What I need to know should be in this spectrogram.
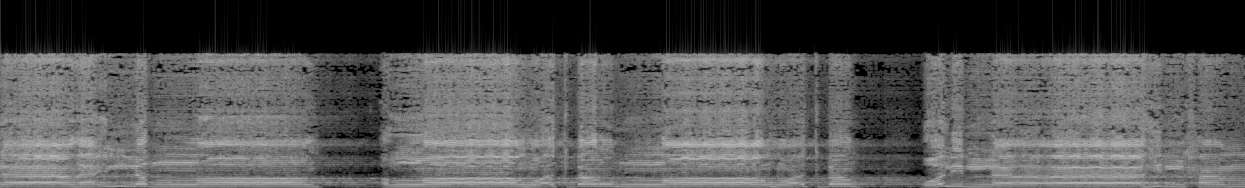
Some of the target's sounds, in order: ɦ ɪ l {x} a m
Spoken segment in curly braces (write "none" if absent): ħ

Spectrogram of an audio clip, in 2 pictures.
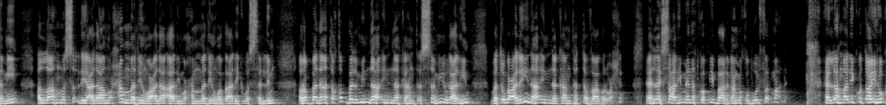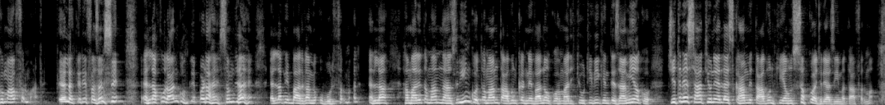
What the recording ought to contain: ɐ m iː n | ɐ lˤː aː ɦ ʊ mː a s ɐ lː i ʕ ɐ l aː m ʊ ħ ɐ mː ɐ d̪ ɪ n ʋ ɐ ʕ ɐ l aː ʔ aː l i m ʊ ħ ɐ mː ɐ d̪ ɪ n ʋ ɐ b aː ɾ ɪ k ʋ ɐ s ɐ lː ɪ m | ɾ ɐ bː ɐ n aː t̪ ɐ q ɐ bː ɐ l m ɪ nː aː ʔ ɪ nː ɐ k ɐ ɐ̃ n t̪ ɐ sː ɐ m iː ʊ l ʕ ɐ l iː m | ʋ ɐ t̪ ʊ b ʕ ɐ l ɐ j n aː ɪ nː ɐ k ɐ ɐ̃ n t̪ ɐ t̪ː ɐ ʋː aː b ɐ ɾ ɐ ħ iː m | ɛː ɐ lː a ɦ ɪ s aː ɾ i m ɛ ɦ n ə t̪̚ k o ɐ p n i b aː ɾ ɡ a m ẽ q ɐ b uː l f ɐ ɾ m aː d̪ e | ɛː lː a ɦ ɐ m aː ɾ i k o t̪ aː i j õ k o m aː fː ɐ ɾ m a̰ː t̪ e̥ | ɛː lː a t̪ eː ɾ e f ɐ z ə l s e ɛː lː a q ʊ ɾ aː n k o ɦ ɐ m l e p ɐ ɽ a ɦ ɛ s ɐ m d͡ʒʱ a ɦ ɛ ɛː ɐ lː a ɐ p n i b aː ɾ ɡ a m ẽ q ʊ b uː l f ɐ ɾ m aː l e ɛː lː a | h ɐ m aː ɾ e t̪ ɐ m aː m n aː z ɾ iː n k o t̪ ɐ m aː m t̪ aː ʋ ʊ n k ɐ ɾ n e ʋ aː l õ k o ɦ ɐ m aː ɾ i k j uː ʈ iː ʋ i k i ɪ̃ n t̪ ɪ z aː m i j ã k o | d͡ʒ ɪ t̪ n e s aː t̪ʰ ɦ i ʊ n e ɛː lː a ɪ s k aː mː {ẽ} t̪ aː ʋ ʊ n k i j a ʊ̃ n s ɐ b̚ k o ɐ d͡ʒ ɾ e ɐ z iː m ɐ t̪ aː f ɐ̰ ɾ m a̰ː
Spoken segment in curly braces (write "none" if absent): ẽ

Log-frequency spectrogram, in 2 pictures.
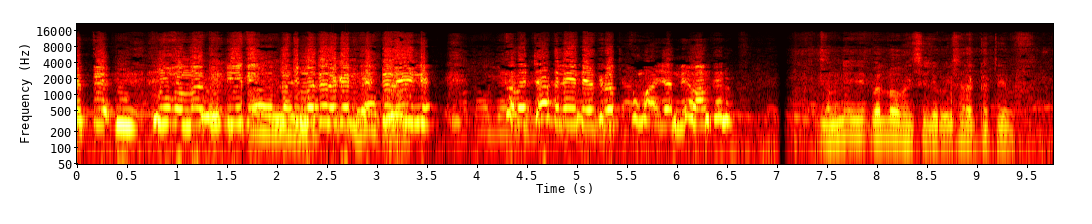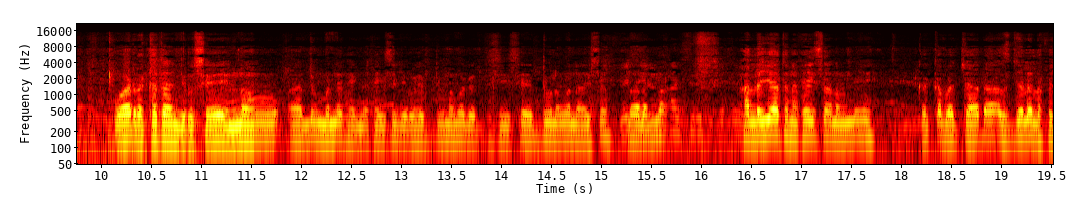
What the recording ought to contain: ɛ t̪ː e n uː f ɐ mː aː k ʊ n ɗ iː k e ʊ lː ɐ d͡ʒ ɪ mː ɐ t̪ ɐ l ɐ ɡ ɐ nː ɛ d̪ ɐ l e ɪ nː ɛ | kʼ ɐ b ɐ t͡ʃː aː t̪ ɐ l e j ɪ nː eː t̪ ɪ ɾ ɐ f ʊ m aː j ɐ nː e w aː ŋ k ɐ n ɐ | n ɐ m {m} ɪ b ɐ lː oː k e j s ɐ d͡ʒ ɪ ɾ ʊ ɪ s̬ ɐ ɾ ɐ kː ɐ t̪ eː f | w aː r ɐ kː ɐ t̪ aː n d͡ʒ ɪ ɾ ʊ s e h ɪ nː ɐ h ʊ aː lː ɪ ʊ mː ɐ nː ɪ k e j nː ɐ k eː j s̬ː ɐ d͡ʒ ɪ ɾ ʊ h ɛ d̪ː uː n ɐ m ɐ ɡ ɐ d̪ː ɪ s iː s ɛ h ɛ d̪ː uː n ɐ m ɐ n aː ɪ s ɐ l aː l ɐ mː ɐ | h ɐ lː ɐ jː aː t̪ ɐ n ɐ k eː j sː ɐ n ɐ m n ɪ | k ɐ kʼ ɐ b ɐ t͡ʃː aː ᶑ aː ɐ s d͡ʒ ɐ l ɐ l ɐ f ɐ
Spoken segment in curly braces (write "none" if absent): n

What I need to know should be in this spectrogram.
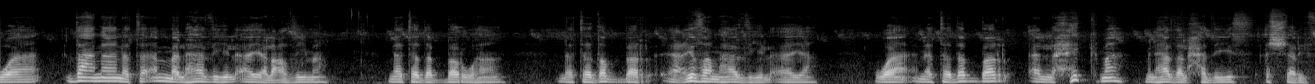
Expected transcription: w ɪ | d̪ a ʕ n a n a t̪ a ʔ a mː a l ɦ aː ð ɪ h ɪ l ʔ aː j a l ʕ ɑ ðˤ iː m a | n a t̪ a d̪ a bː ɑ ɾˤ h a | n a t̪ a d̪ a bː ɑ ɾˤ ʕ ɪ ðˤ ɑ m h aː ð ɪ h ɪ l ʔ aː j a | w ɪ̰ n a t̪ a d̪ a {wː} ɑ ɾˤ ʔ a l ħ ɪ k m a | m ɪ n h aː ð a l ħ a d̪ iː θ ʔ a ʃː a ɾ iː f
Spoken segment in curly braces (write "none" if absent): bː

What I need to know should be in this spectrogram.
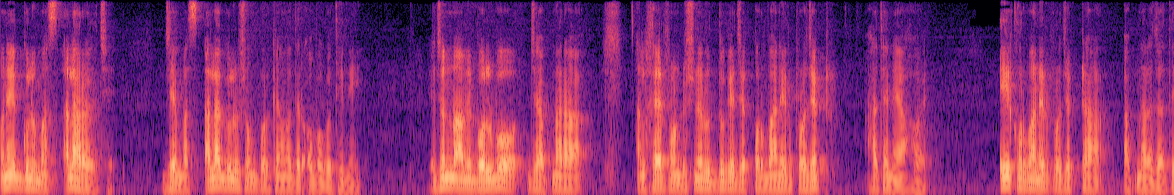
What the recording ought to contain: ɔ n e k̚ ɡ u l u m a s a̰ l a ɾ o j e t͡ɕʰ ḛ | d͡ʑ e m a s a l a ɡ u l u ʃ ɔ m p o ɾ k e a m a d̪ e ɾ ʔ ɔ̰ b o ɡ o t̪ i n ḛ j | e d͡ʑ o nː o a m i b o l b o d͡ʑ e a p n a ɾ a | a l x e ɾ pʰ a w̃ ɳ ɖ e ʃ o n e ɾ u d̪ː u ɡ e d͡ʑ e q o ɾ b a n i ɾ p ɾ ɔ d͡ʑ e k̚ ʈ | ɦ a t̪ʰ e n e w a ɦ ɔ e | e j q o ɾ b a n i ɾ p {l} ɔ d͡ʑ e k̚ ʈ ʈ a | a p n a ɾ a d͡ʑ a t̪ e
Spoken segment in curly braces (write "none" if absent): ɾ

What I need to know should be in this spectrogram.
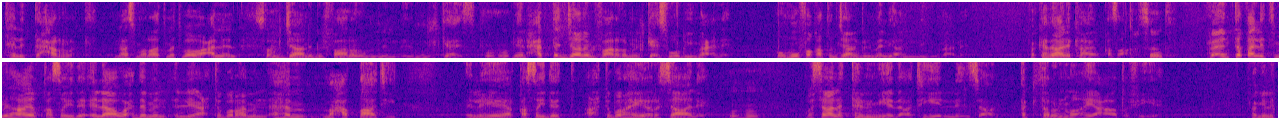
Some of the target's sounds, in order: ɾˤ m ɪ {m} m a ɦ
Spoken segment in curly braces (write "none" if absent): n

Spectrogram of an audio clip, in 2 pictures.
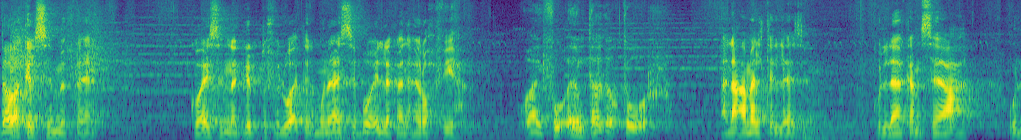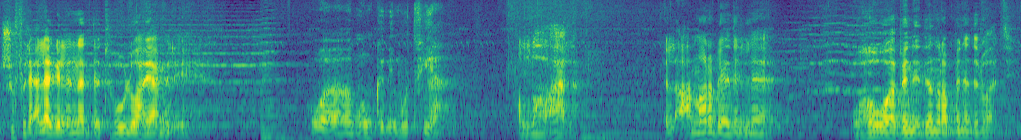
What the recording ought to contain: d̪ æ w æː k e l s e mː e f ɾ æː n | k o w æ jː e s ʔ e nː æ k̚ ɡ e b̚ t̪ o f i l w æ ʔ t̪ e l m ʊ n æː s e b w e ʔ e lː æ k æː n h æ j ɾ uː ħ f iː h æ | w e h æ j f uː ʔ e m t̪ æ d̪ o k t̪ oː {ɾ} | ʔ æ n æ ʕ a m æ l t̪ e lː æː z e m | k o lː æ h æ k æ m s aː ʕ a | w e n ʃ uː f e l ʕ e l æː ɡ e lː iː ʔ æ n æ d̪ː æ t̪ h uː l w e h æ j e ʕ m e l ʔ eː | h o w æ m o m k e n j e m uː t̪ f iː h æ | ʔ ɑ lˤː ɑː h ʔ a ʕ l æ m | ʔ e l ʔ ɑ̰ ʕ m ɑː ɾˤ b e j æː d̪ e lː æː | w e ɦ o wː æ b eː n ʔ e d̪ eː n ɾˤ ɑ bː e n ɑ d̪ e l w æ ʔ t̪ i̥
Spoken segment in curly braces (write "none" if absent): ɾ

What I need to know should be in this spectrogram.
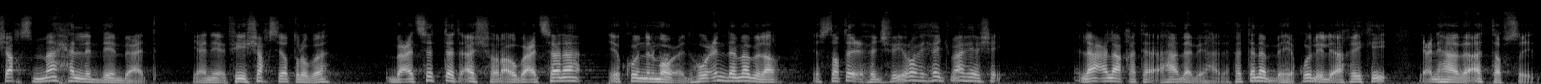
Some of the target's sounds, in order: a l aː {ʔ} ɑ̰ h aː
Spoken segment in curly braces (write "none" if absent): q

